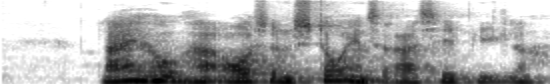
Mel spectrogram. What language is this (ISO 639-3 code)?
dan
